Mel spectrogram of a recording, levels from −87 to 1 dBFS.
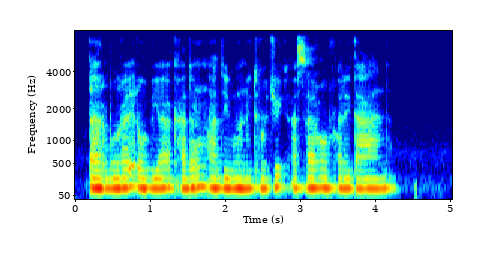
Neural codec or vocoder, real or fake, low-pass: codec, 16 kHz, 2 kbps, FunCodec, trained on LibriTTS, 25 frames a second; fake; 7.2 kHz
